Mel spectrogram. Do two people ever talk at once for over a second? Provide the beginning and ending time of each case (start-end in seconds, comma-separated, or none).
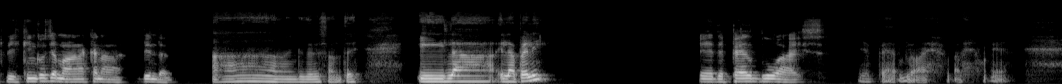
none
